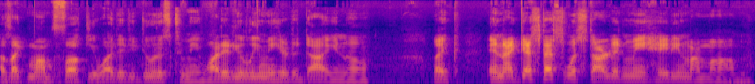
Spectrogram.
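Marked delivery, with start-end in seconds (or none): 0.3-3.3 mock angry outburst. Retelling what they said to their mom, retelling angry words. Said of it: "I was so mad at my mom".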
